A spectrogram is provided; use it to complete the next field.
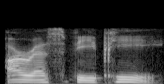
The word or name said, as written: RSVP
